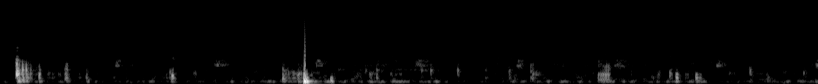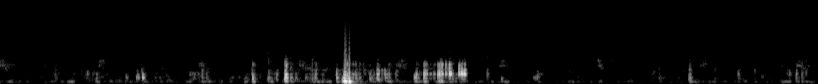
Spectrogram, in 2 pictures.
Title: Fit male stomach growling and digesting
